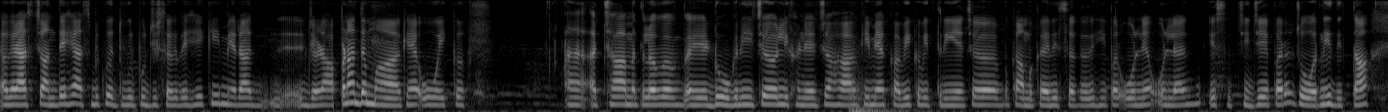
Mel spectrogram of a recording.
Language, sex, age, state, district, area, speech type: Dogri, female, 30-45, Jammu and Kashmir, Samba, rural, spontaneous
